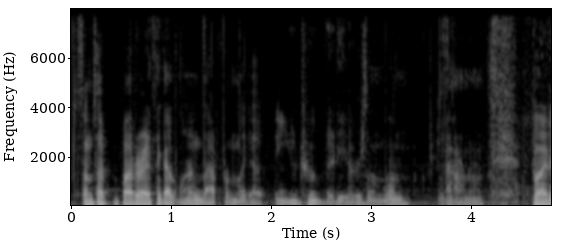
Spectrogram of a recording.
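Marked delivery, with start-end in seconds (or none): none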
